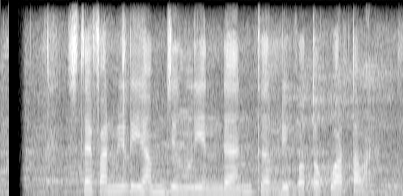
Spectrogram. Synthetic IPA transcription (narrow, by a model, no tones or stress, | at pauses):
st̪ɛfanwiliamd͡ʒɨŋlindankɨrdipɔt̪ɔkuwart̪awa̰n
